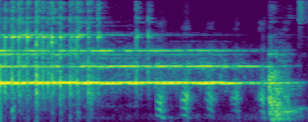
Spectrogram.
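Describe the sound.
A bright celebration bell is struck rapidly several times, then its clear ringing tone hangs on and slowly fades while a voice talks over it, ending with a short clatter.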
